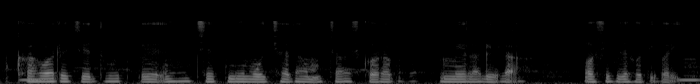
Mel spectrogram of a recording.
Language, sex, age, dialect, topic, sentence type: Bengali, male, 18-24, Rajbangshi, agriculture, statement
